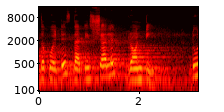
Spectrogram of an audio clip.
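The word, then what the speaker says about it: Brontë: See here carefully, even though the spelling has R in that R is silent, and here I have written purposely in Marathi the pronunciation of the poetess, that is Charlotte Bronte.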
